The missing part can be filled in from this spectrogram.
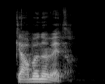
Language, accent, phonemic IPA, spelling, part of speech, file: French, France, /kaʁ.bɔ.nɔ.mɛtʁ/, carbonomètre, noun, LL-Q150 (fra)-carbonomètre.wav
- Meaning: carbonometer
